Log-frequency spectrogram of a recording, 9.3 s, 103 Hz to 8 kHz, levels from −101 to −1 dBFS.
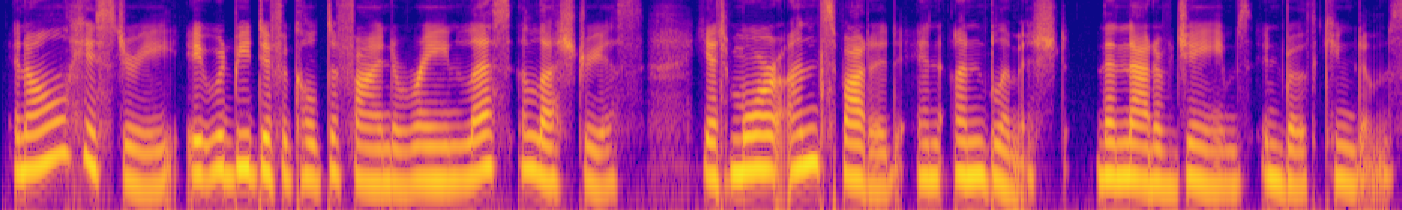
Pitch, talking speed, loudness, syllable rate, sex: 210 Hz, 160 wpm, -17 LUFS, 4.5 syllables/s, female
